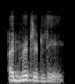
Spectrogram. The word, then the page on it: admittedly: Indian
